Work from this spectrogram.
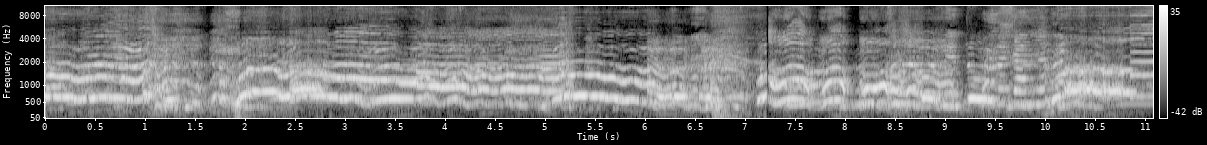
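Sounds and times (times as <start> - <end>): women wailing: 0.0 - 11.0.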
